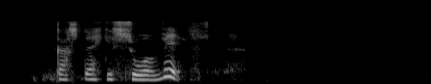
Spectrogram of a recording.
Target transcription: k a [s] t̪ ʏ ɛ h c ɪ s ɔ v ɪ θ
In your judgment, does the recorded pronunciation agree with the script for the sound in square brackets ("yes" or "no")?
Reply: yes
